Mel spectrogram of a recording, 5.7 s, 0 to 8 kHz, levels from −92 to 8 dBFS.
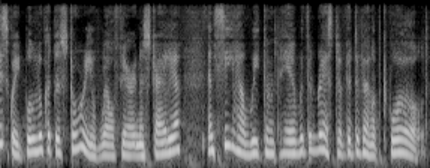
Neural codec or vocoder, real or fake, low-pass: codec, 44.1 kHz, 2.6 kbps, DAC; fake; 7.2 kHz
